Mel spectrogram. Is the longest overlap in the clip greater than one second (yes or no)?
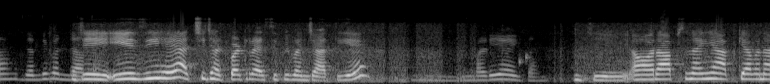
no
